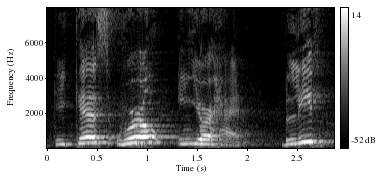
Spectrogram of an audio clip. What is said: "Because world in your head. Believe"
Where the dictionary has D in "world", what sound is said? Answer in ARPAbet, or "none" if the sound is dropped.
none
